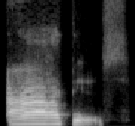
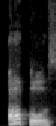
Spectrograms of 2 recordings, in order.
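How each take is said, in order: First: The first vowel is the open hat vowel. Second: The first vowel is not the open hat vowel. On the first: The speaker calls it right. "es apples" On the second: The speaker calls it wrong. "No es apples"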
